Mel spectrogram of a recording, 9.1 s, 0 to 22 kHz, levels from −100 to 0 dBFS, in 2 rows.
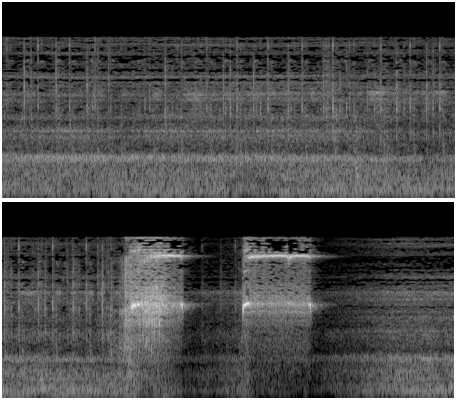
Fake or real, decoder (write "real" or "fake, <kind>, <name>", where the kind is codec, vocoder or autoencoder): real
